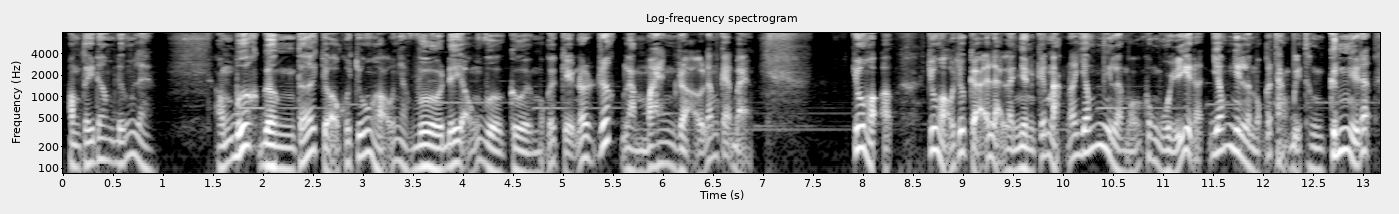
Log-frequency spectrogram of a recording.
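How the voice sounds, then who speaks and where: A man's voice: lowish voice, big pitch swings, fast, mellow, breathy edge. A man telling a horror story dramatically, addressing his listeners directly.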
